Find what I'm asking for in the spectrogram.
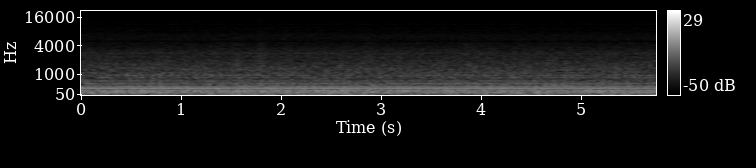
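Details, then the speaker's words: Whirlpool washer that won't spin, even after recalibration, in drain-and-spin mode with the lid lock reading correctly: only the drain pump hums, with no drum spin; a faulty imbalance safety switch is preventing the spin. "sigue sin moverse al parecer todo marca bien el seguro de la tapa marca que estamos en la función de drenado y exprimido pero la tina no se mueve"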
